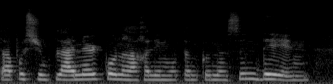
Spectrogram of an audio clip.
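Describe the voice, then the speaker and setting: Fairly high female voice, with noticeable noise in the background. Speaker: vlogger. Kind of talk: casual vlog talk to camera. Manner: chatty, informal.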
